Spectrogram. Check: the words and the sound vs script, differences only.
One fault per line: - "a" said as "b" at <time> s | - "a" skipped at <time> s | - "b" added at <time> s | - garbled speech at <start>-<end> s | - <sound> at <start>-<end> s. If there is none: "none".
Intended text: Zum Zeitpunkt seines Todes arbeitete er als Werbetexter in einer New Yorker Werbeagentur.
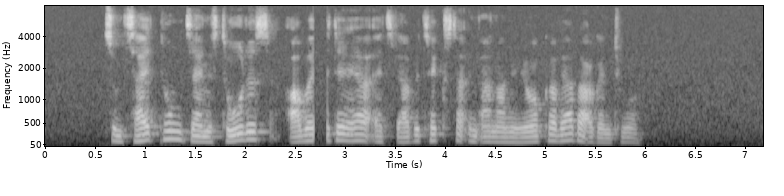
- dropout at 2.7-2.8 s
